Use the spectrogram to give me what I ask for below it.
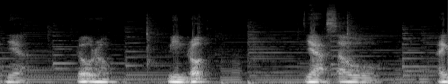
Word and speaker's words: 道路: So if I were to write road in katakana, I think it would be like Rodo, yeah, and then this pronunciation for this kanji that means road is the reverse, right? Doro, yeah. So I guess it is pretty easy to remember.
